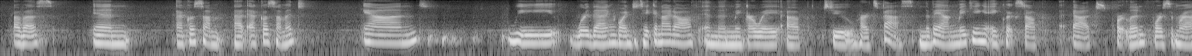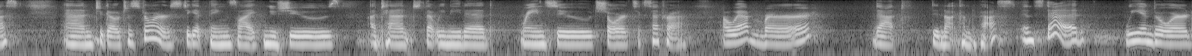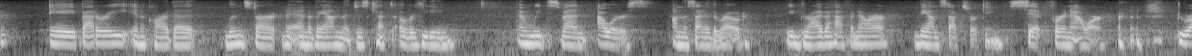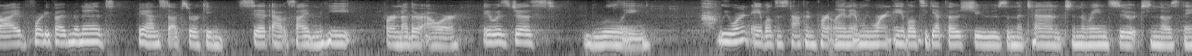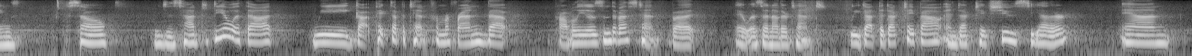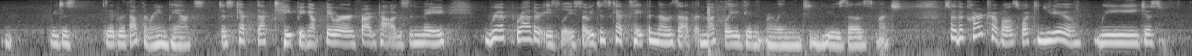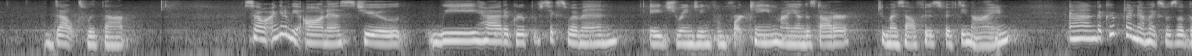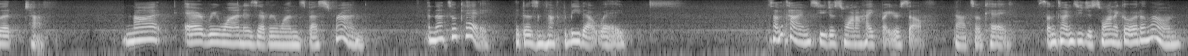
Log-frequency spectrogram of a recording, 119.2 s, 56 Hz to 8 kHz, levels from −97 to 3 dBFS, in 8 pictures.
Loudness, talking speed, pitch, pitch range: -19 LUFS, 155 wpm, 180 Hz, 165-200 Hz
